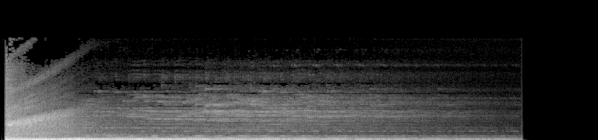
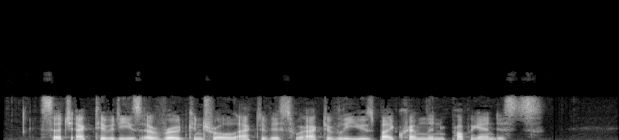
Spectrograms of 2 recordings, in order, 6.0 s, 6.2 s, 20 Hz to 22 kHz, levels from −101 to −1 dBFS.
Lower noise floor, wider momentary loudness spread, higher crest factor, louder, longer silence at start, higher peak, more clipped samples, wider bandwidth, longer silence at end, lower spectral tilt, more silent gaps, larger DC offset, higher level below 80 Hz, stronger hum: second, -40 dBFS vs -71 dBFS; first, 24 LU vs 10 LU; about the same, 20 dB vs 22 dB; about the same, -20 LUFS vs -22 LUFS; second, 0.05 s vs 0.4 s; about the same, -2 dBFS vs 0 dBFS; neither; first, 13 kHz vs 7.2 kHz; about the same, 0.8 s vs 0.8 s; first, -6.5 dB/octave vs -5 dB/octave; neither; neither; first, -26 dBFS vs -52 dBFS; neither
